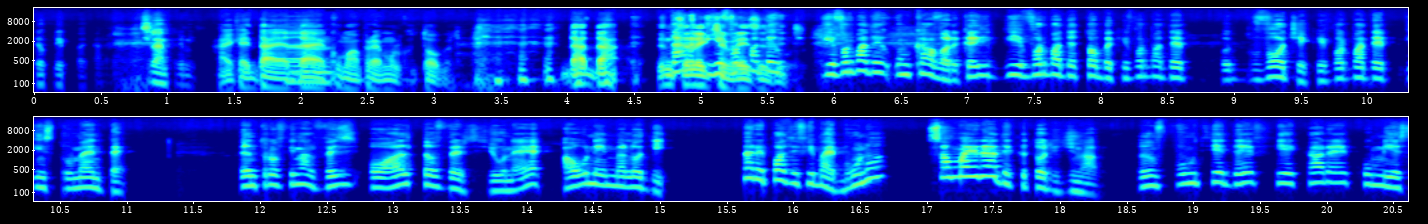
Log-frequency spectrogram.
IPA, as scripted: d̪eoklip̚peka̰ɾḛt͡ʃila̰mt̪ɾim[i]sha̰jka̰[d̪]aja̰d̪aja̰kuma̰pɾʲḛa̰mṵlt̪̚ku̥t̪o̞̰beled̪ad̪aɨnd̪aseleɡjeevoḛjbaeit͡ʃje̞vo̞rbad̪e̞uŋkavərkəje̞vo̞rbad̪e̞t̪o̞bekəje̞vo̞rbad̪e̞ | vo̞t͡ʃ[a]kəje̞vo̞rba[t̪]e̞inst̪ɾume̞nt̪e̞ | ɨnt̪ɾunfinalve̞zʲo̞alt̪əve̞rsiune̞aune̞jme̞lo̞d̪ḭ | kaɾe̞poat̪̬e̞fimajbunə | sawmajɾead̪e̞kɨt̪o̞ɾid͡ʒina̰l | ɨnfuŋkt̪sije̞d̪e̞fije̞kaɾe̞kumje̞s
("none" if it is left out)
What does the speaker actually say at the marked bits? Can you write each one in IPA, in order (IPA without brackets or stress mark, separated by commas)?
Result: i, d̪, e, d̪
